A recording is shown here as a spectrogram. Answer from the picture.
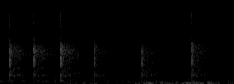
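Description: Chalk tapping and stroking on a blackboard as words are written: a faint series of about five short, sharp taps, unevenly spaced.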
